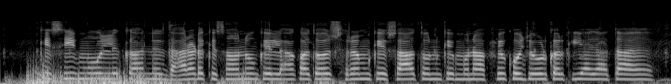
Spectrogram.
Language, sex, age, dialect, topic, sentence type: Hindi, female, 18-24, Kanauji Braj Bhasha, agriculture, statement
